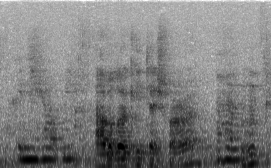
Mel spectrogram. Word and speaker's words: Avalokiteshvara: Avalokiteshvara. Uh-huh. So look at the word. Okay. The A-V-A-L-O. Avalo. Avalo. K-I-T-S-H. Kitesh. And then V-A-R-A. Vara. Kiteshvara. Kiteshvara. Look at my mouth too.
